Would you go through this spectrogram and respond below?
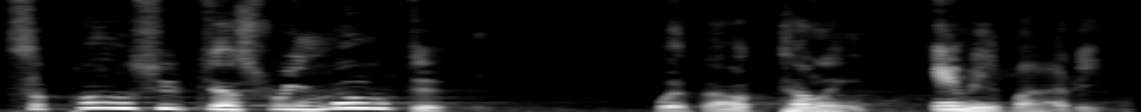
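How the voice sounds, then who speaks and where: A man's voice: very high-pitched, huge pitch swings, normal speed, a little mellow, long reverb tail, heavily acted. An actor playing a persuasive, pleading little family man in a radio drama. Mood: coaxing, insistent. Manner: coaxing, insistent.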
